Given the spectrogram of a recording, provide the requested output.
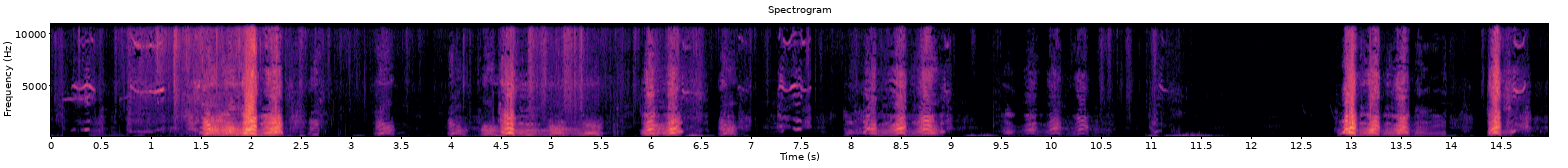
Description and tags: DOGS-Large-1-(14sec Loop)
recording, Hz, Mastered, Large, field, Dogs, Loop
